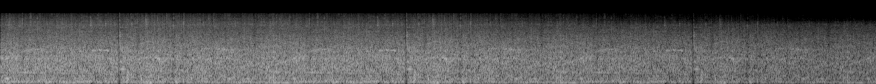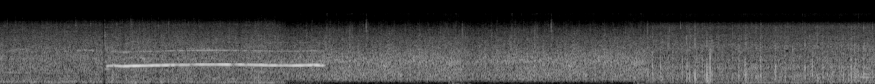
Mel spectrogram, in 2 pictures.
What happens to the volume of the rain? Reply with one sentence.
The volume of the rain goes down.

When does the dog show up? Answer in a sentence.
You can hear the dog from 9.8 to 12.1 s.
